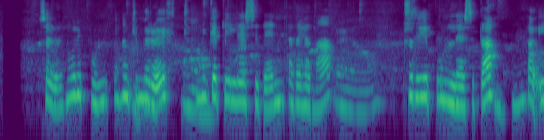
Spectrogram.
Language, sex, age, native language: Icelandic, female, 70-79, Icelandic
